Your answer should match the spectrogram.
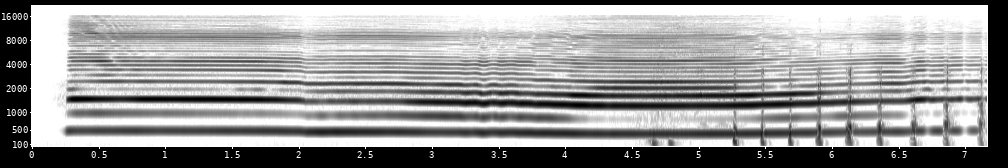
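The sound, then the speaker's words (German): A loud, reedy harmonica plays bent blues notes, holding one long note that sags slightly in pitch, then breaking into a quick train of rhythmic, chugging blasts, played solo with no voices. “Du kannst nämlich die Töne und die Stimmtonen kannst du doll bögen.”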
